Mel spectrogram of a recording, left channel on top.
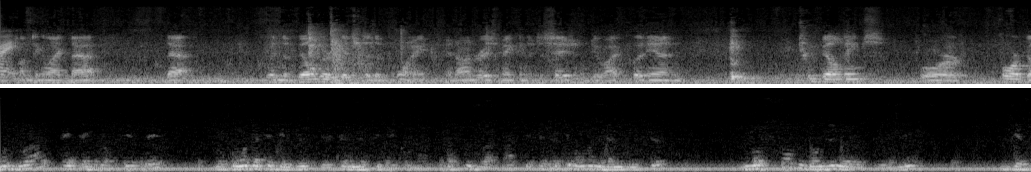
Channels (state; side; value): different; both; correlation -0.01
